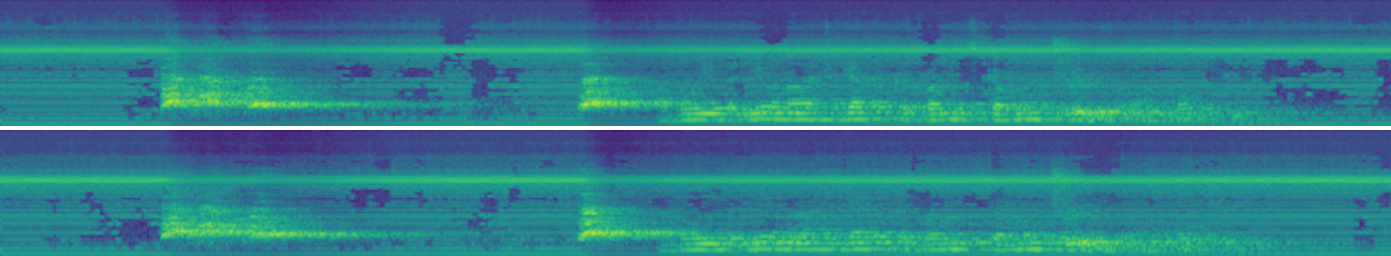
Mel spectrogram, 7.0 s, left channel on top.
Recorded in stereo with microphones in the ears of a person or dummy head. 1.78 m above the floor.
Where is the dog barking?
15° left (ahead or behind), 2 m; by 3.1 s 35° right (ahead or behind), 2.5 m.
